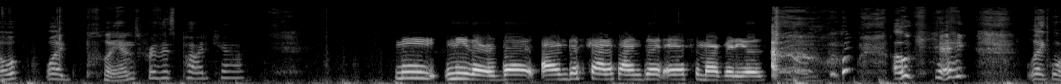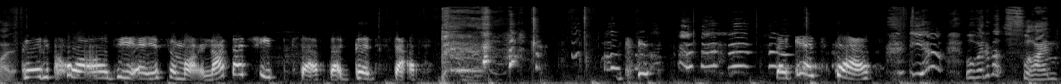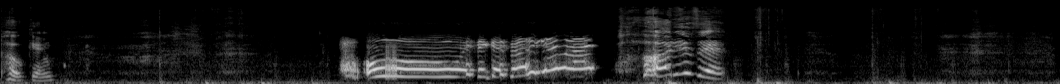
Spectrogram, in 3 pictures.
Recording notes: Talking to my friends on the phone. Today I talked on the phone with my friend.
